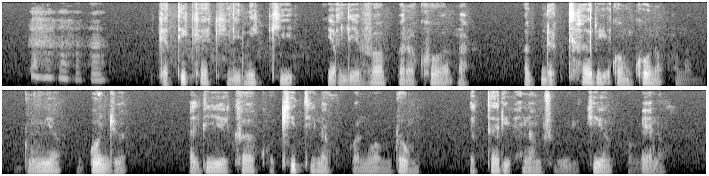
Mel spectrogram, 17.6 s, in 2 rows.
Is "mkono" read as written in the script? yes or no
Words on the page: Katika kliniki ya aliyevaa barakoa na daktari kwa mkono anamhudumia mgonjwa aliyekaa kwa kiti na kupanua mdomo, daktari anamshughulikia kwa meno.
yes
